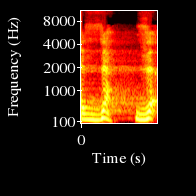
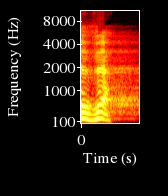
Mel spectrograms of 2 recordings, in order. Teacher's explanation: وبعدها حرف الزاي فالحكم اخفاء مع غنه كامله كامله كامله انز احقق مخرج الزاي فهذا الز ز وليس ذا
